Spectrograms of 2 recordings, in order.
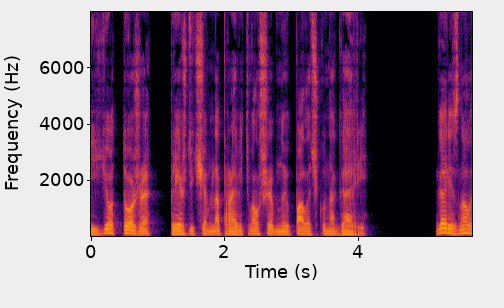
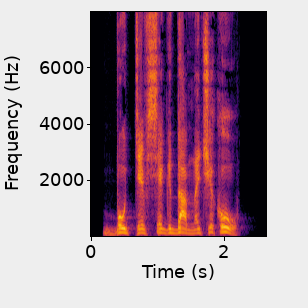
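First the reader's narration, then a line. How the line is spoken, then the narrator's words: Roar. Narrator (Russian): взревел он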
